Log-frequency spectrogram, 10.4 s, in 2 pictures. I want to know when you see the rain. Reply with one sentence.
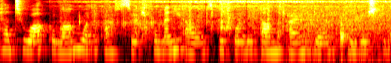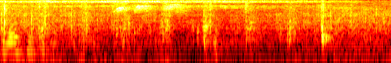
You can hear the rain from 3.8 to 10.4 s.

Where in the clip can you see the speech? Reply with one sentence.
The speech can be heard from 0.0 to 5.9 s.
